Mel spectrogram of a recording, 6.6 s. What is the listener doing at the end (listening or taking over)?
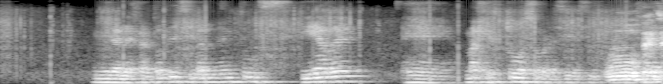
taking over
